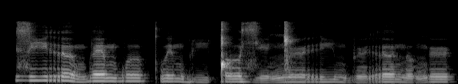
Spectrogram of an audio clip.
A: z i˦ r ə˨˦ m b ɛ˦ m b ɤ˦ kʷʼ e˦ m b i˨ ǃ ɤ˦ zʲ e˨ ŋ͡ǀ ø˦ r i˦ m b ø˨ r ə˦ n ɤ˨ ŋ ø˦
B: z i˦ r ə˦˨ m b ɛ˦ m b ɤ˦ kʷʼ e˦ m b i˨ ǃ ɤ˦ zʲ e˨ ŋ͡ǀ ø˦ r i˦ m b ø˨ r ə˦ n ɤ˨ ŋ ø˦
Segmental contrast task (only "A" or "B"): B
